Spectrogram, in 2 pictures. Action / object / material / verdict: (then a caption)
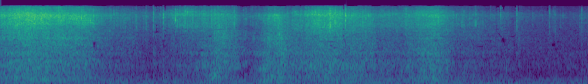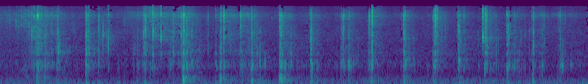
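scrape / thin plastic film wrapper of a pocket tissue pack / plastic film / none. A small, full pocket tissue pack in thin plastic film is held and crinkled with the fingertips. First come soft, bright swells of crinkling hiss, then a rapid, uneven series of sharp, dry crackles as the film is pressed.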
